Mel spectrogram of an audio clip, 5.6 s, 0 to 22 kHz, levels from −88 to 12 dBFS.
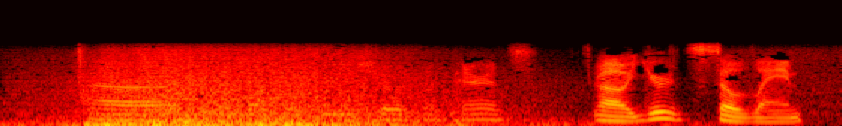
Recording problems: garbled, watery; badly; nothing above 5.5 kHz
rain or running water; loud; throughout; as loud as the speech
uneven, jittery; strongly; from 1 to 5 s

